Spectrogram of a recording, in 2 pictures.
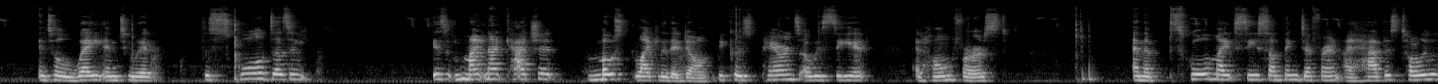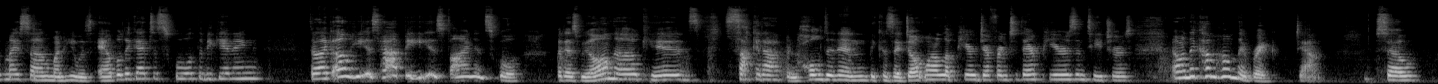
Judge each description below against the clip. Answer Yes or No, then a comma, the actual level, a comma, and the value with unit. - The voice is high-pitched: Yes, high, 210 Hz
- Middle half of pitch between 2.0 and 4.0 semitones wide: No, average, 4.6 semitones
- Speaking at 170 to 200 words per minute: Yes, average, 195 wpm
